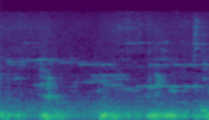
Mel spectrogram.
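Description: Treadmill running at a slow walking pace: a low, steady motor and belt hum with soft footfalls on the moving belt.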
